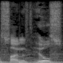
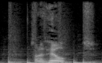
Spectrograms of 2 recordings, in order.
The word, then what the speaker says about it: Silent Hill: No idea what it was and how it felt like, but Silent Hills was announced. Oh, you said it wrong. Silent Hill. Oh, yeah. Yeah. They added an S.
